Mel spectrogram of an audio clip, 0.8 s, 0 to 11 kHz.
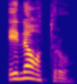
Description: Enotro [ en 0 tro ]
